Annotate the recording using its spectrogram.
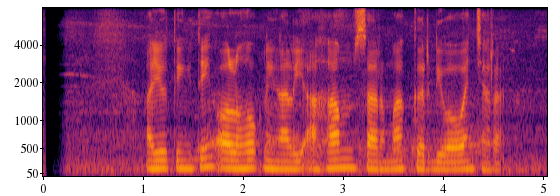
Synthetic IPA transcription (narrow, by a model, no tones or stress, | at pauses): ʔajut̪iŋt̪iŋɔlɔɦɔk̚niŋaliʔa̰ɦamsarmakɨrdiwawaɲt͡ʃaɾa̰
